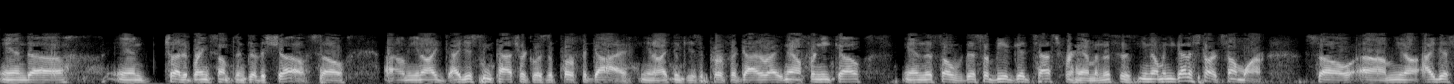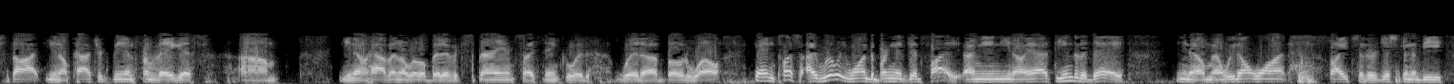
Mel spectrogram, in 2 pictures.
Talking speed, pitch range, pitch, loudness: 250 wpm, 105-125 Hz, 110 Hz, -16 LUFS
